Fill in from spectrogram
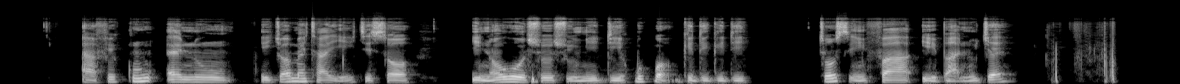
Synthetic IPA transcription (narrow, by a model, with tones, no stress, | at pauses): a˨fĩ˨˧˦kũ˦ɛ˧nũ˧ | i˨d͡ʒɔ˨˦mɛ̃˦˨tʰa˧˦je˨˦ti˧sɔ˧ | i˨nɔ̃˨˦wo˦˨ʃo˧˨ʃu˨mĩ˨˧˦di˧k͡pu˦k͡pɔ˦˨ɡi˨di˧ɡi˧di˧ | to˦si˦˨n̩˦fa˧i˦˨ba˨nũ˨˦d͡ʒɛ˦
